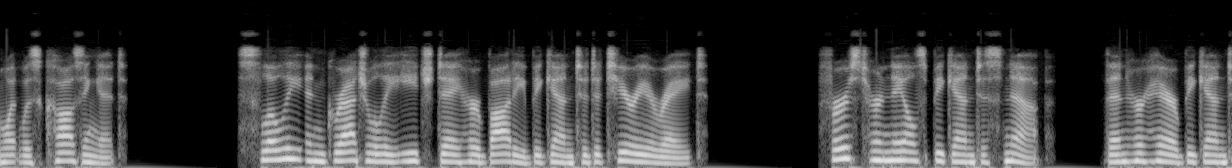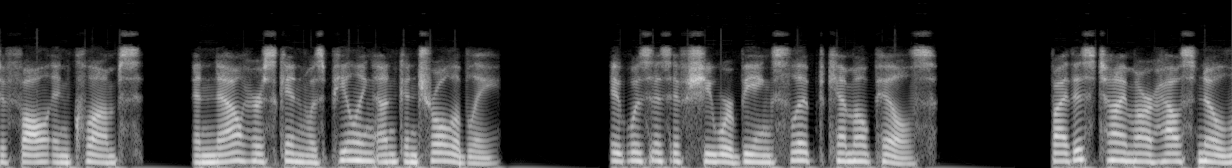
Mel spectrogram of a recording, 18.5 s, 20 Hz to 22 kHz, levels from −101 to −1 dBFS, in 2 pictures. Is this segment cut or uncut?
cut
